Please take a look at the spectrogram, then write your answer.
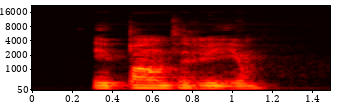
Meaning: first-person plural conditional of épandre
- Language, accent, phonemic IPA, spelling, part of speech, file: French, Canada, /e.pɑ̃.dʁi.jɔ̃/, épandrions, verb, LL-Q150 (fra)-épandrions.wav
